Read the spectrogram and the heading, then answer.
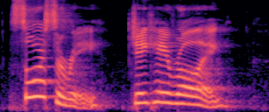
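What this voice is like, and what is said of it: Put-on British accent. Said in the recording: “say sorcery in a British accent”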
